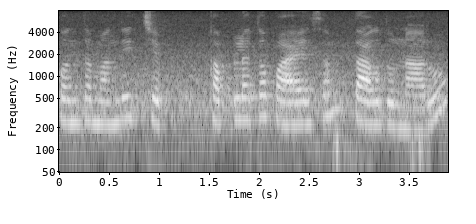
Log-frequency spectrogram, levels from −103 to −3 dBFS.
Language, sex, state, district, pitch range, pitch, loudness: Telugu, female, Telangana, Mahabubabad, 220-265 Hz, 240 Hz, -18 LUFS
